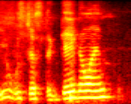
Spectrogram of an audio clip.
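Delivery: ordinary talk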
